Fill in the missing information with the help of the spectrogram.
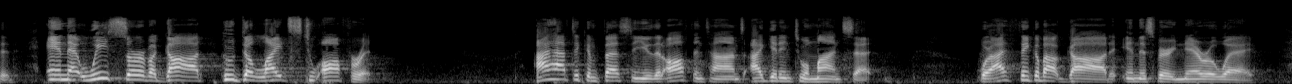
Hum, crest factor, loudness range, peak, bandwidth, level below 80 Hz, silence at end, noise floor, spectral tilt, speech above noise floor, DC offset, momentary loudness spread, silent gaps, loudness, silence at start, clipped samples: none; 18 dB; 4 LU; 0 dBFS; 10 kHz; -60 dBFS; 0.4 s; -59 dBFS; -5 dB/octave; 42 dB; under 0.1%; 8 LU; none; -18 LUFS; 0 s; under 0.1%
